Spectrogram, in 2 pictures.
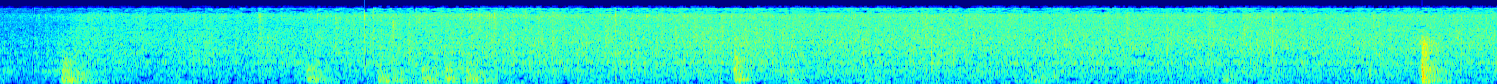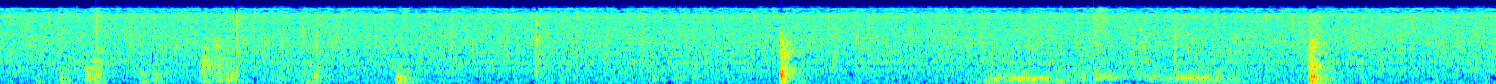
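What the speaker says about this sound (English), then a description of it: "to my sauteed garlic, onion, and chili pepper, I am going to go ahead and add my shrimp" Shrimp sautéing in a pan with garlic, onion and chili pepper for Guyanese-style fried squash, a continuous close sizzle broken now and then by soft stirring clicks.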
